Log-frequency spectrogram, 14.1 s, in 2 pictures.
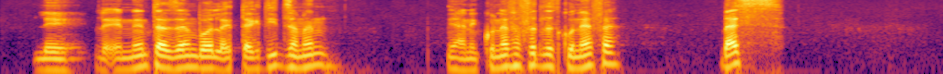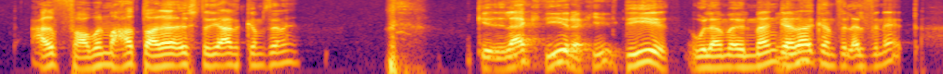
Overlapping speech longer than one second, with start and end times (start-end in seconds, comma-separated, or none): none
